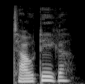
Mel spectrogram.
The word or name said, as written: tagdækker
